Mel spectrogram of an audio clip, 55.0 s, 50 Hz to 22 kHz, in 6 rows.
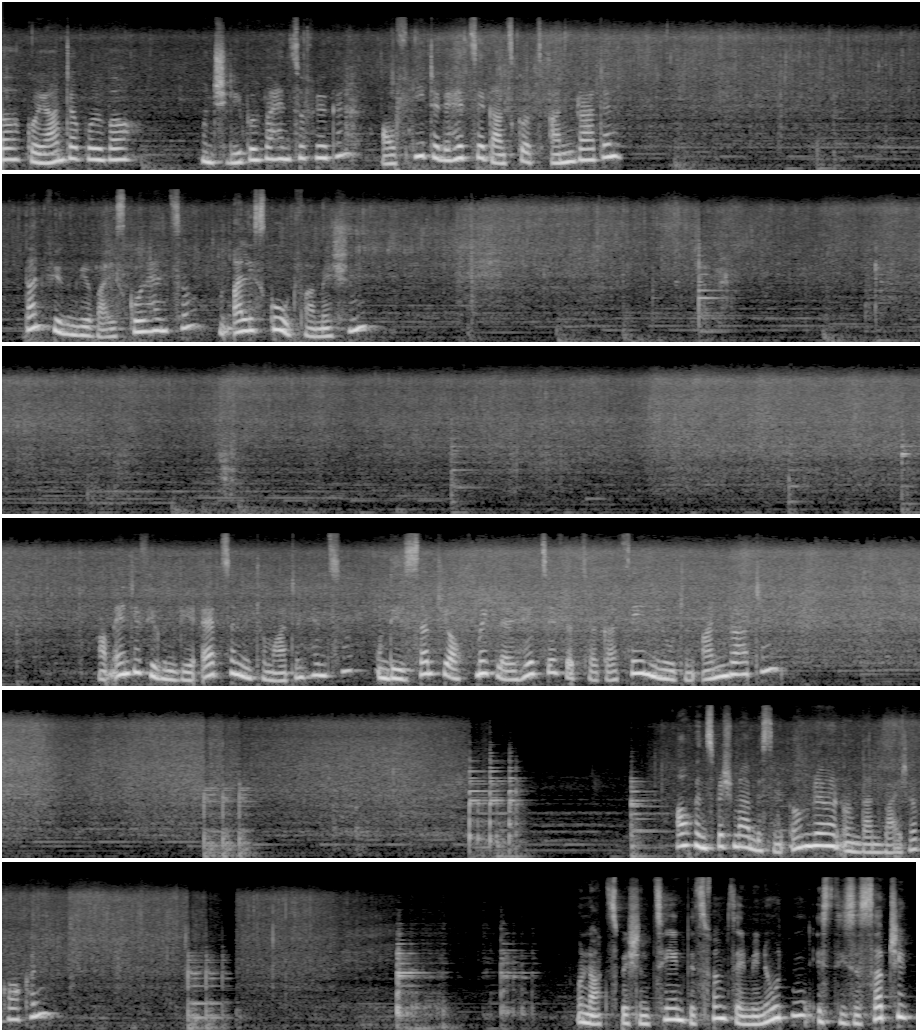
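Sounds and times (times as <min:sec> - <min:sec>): cabbage sizzling in hot oil: 0:00.0 - 0:41.8, 0:43.0 - 0:50.6
spatula scraping pan: 0:20.4 - 0:20.9.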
